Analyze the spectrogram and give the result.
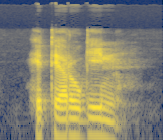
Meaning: heterogeneous
- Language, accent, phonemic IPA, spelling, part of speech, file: German, Austria, /hetəroˈɡeːn/, heterogen, adjective, De-at-heterogen.ogg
